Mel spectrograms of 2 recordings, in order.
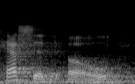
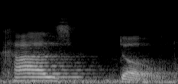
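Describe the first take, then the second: First: It is said in three syllables, che-sed-o. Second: It is said in two syllables, chaz-do. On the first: The speaker calls it wrong. "instead of saying chesed o" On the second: The speaker calls it right. "the syllables are shifted"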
